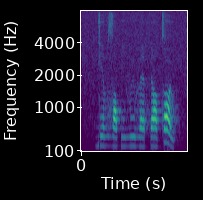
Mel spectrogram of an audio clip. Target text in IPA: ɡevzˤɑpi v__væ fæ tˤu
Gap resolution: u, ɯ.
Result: ɯ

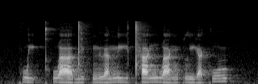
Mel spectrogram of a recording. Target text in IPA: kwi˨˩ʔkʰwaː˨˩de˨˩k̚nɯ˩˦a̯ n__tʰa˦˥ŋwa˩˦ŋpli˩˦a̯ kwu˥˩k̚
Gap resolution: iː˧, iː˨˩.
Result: iː˧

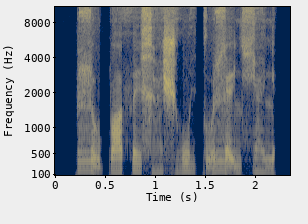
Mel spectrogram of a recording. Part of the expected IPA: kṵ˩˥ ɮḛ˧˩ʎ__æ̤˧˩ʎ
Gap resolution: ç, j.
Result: ç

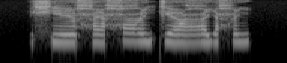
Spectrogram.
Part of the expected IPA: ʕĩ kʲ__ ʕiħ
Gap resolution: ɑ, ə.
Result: ɑ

